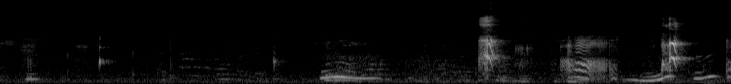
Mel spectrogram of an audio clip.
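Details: Baby hiccups: brief, soft hiccup jerks at irregular intervals, mixed with baby vocal sounds and adult voices in the room; ordinary infant hiccups.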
